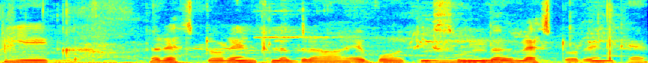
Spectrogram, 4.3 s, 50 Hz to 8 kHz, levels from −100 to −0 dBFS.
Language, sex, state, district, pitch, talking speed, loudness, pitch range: Hindi, female, Himachal Pradesh, Shimla, 195 Hz, 150 wpm, -17 LUFS, 180-200 Hz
